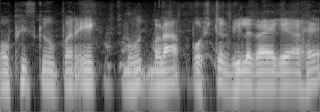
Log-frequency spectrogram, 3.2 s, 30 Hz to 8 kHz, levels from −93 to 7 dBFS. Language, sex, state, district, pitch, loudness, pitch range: Hindi, male, Jharkhand, Deoghar, 120 Hz, -19 LUFS, 115-125 Hz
